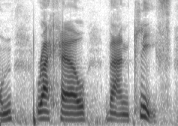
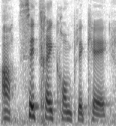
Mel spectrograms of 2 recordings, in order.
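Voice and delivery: imitating a French woman, French accent; lightly voiced French woman, sighing. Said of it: "They would always say to me".

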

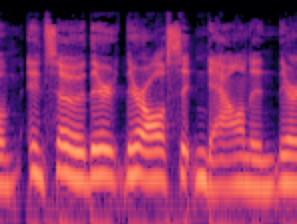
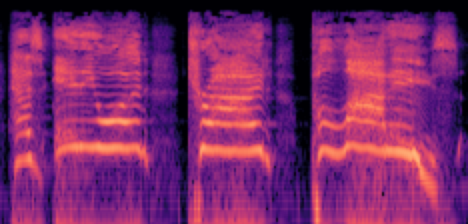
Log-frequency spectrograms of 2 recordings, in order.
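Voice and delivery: much higher, slow mock scream of a board sentence; imitating a scream; 13 semitones higher, much slower than usual. Doctor Rick yelling the board sentence at his class, mock scream. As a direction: scream it like words written in all caps. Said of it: "But he screams".

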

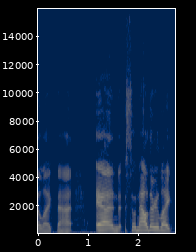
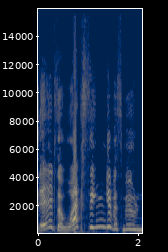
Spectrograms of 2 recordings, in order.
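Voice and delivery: mock mystic; 7 semitones higher, 9 dB louder than usual. Dramatic astrology pronouncement.

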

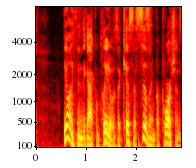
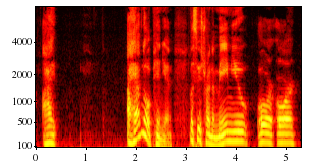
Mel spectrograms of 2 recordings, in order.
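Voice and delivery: lightly voiced woman, higher and halting; evasive woman character; 5 semitones higher than usual. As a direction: stall through a hesitant denial in a light female role.

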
